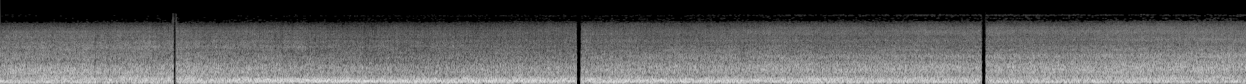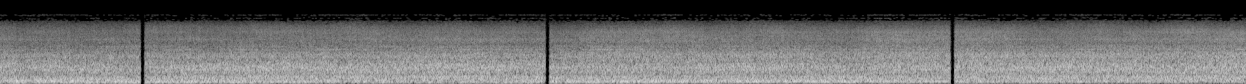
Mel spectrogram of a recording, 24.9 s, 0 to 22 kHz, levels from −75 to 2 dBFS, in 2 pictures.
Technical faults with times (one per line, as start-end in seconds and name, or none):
0.00-24.93 MP3 compression
1.73-1.76 gap at a join of encoded pieces
5.76-5.81 gap at a join of encoded pieces
9.81-9.86 gap at a join of encoded pieces
13.86-13.91 gap at a join of encoded pieces
17.91-17.96 gap at a join of encoded pieces
21.96-22.01 gap at a join of encoded pieces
